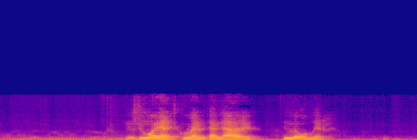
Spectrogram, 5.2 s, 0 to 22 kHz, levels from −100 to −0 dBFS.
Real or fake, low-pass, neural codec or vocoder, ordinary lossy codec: fake; 7.2 kHz; codec, 16 kHz, 0.5 kbps, FreqCodec, larger model; MP3, 64 kbps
